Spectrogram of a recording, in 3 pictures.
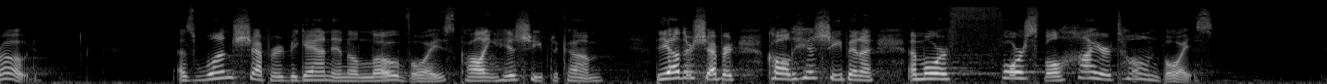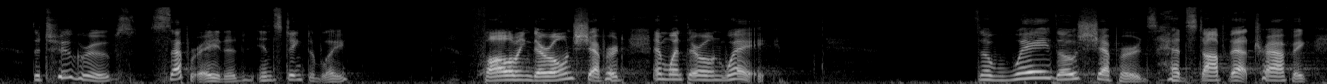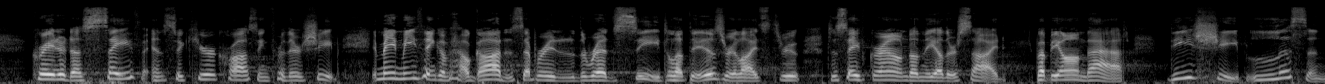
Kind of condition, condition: setting, large echoing room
